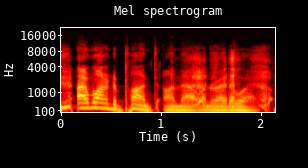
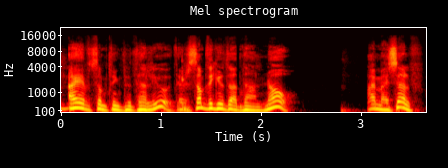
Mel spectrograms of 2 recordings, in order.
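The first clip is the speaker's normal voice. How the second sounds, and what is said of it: Bad Inigo Montoya accent impression. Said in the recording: “that's a terrible accent ... was a terrible Indigo Montoya ... That was one of the worst I've ever heard.”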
